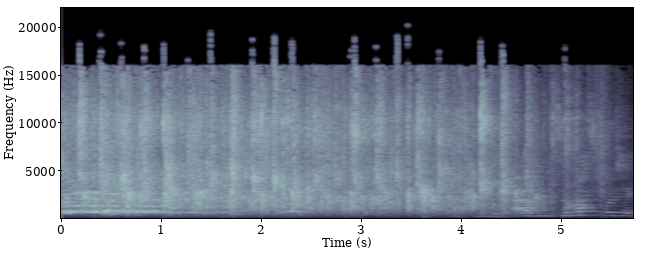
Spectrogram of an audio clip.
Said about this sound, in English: Round of applause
